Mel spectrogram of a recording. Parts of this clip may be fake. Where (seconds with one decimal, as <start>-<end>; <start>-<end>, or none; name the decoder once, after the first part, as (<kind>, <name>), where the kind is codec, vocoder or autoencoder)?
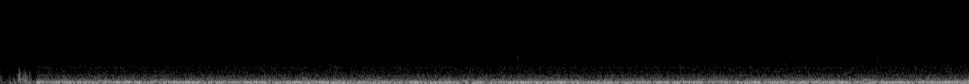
none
